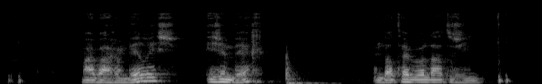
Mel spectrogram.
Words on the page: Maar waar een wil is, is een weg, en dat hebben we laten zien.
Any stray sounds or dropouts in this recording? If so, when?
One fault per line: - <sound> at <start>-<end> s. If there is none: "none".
- thud at 2.9-3.4 s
